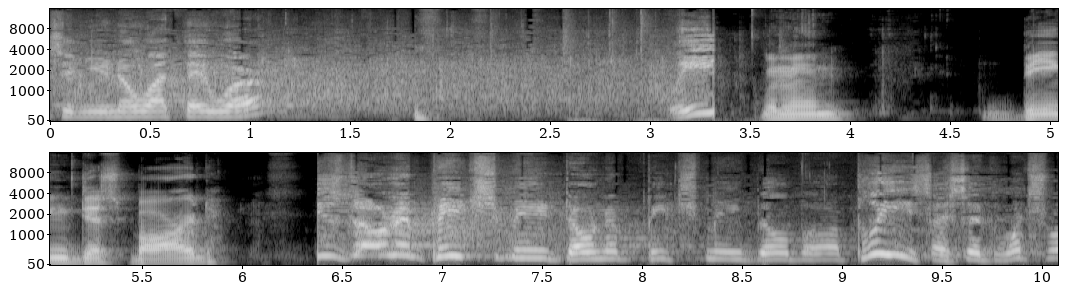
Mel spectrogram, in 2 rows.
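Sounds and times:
audience applauding: 0.0s - 3.4s, 6.4s - 8.7s.

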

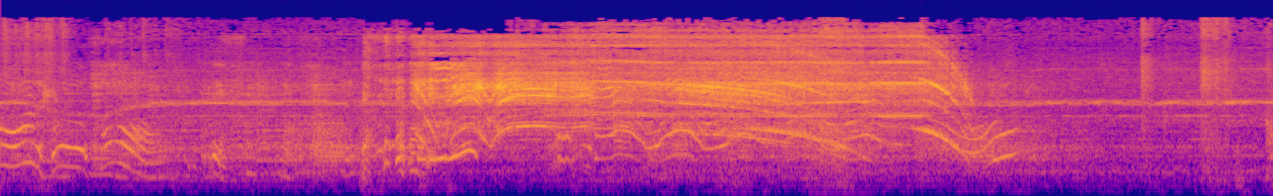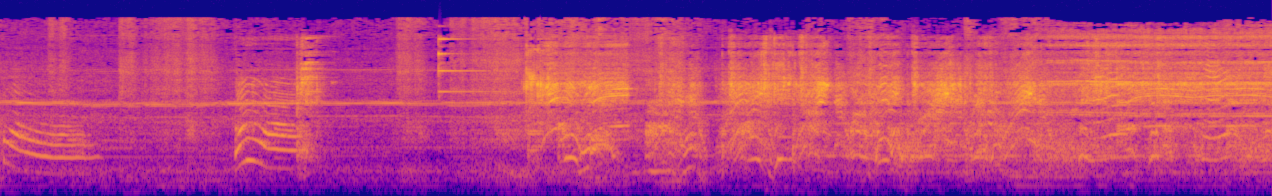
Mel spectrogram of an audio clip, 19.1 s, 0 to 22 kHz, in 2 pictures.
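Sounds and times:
cartoon voices whimpering and wailing: 2.7s - 7.7s, 13.5s - 19.0s.

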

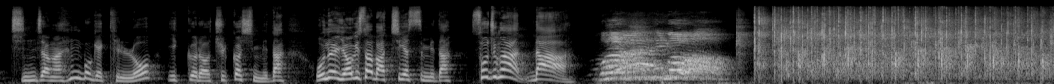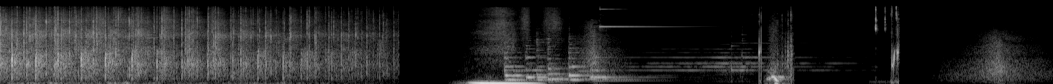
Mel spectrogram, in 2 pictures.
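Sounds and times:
studio audience applauding: 7.4s - 14.6s
chiming bell-like notes: 16.5s - 18.1s.

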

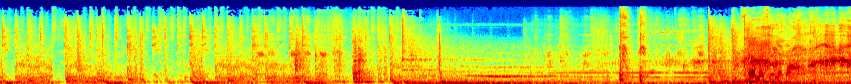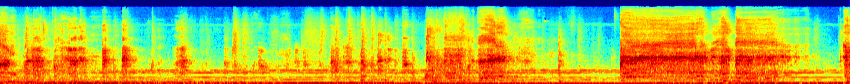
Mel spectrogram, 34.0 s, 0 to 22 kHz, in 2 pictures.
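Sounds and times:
tense low music drone: 3.8s - 7.2s, 7.8s - 34.0s.

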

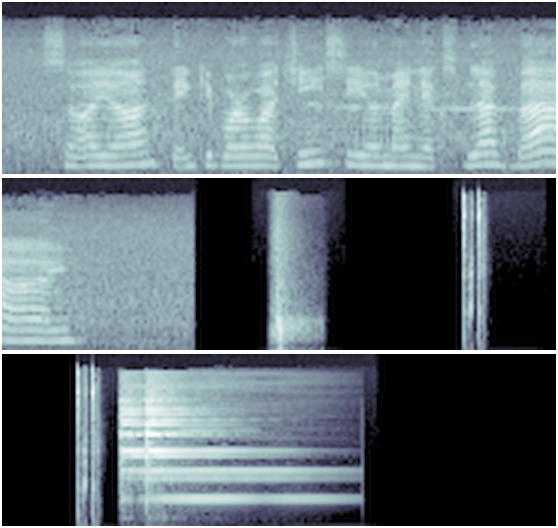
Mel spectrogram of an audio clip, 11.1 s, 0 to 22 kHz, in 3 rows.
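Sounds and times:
bright bell chime: 8.2s - 9.8s.

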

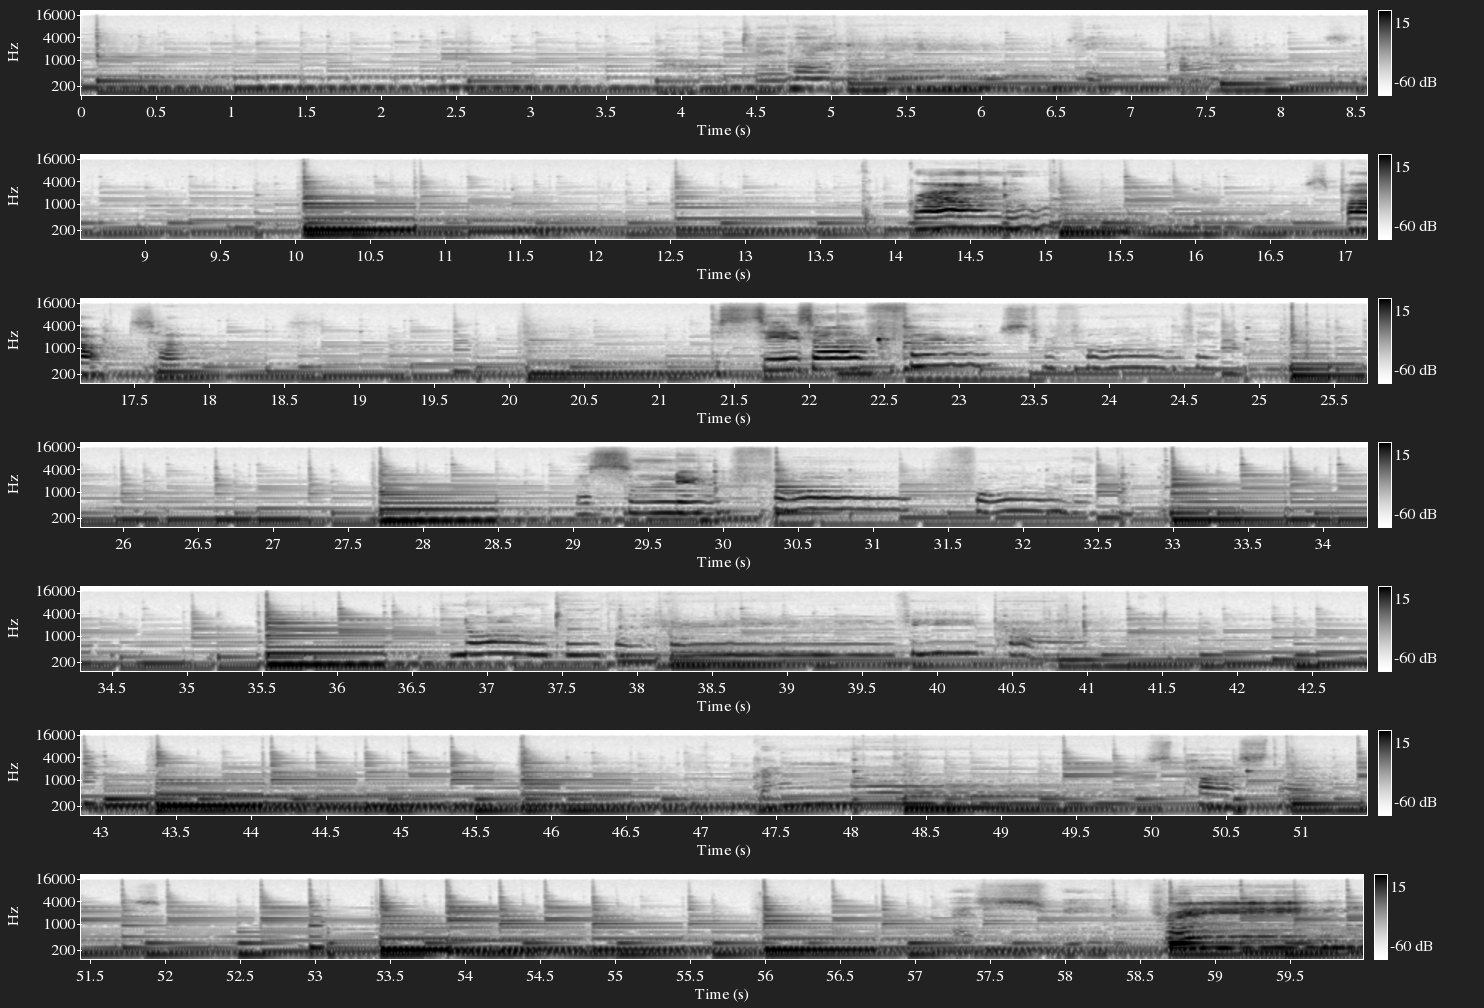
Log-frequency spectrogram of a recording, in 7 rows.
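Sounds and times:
acoustic guitar strumming: 0.0s - 59.9s
man singing: 3.8s - 8.4s, 13.8s - 15.6s, 16.7s - 18.2s, 21.3s - 25.5s, 29.0s - 32.8s, 36.7s - 41.2s, 47.3s - 52.0s, 57.2s - 59.9s.

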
